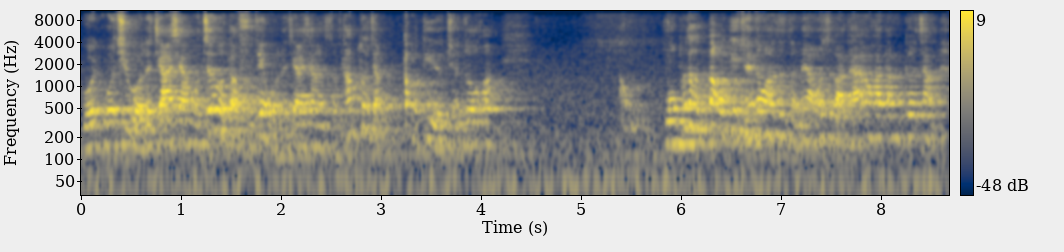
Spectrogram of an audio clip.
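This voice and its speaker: Laughing pastor in an echoing hall. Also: male voice, fairly high pitch, racing, slight background noise. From Taiwan. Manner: lively, laughing, acts out voices. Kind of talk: storytelling sermon. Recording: echoey hall, voice from far off.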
